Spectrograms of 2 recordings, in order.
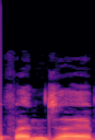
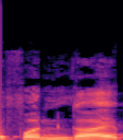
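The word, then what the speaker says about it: fungi: अब आ ग भाई फंजा पे कुछ लोग इसे फंगई प्रंस करते हैं कुछ फंजा प्रोनाउंस करते हैं सम माइक्रो ऑर्गेनिस्ट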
